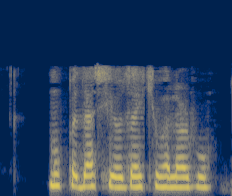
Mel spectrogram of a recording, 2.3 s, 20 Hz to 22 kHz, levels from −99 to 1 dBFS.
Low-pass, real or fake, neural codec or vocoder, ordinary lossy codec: 5.4 kHz; real; none; AAC, 24 kbps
